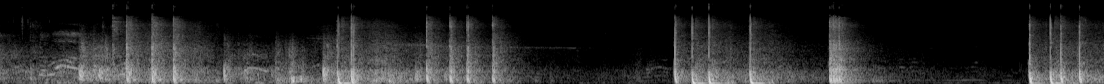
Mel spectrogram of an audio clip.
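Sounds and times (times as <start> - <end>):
firework bangs with hiss: 0.7 - 5.4, 6.8 - 8.9, 10.3 - 11.0.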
